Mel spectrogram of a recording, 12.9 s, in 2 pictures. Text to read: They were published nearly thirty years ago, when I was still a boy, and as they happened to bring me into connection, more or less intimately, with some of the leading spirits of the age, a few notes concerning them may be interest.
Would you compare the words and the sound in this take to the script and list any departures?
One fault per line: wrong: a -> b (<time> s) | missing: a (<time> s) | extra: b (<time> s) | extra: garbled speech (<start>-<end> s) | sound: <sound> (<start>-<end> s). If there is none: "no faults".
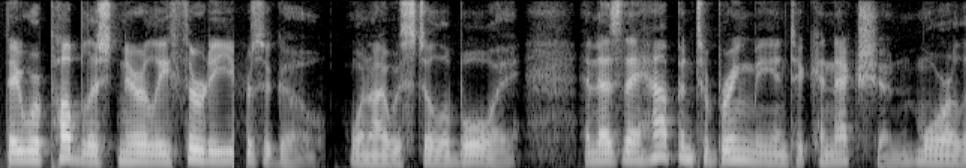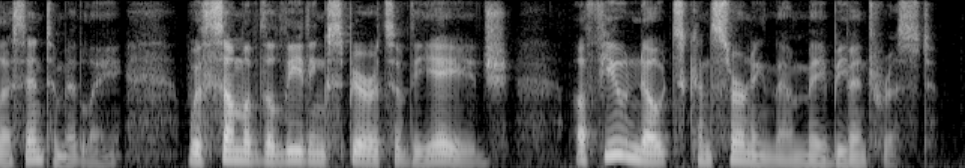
sound: dropout (1.6-1.6 s)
